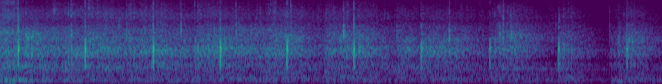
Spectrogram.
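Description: Moderate audience applause at a women's finance summit welcoming a speaker, steady clapping with a few distinct sharp claps standing out, fairly even throughout.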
